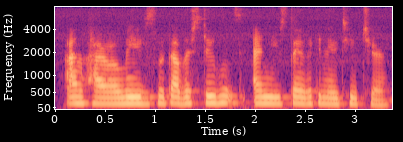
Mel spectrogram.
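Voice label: Voice Acting es, female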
